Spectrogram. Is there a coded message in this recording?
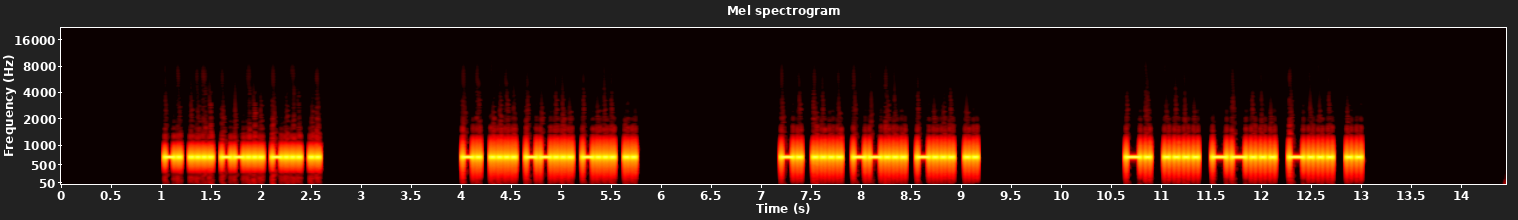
Yes: Morse code from 1.0 to 13.0 s, heard as a keyed tone, about 33 wpm, 700 Hz. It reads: NH7BI NH7BI NH7BI NH7BI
